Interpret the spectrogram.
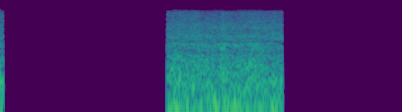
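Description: Rumbling noise of a freight train rolling past, heard as a single clipped burst of about two thirds of a second, roughly a second in. It starts and stops abruptly between dead-silent gaps.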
